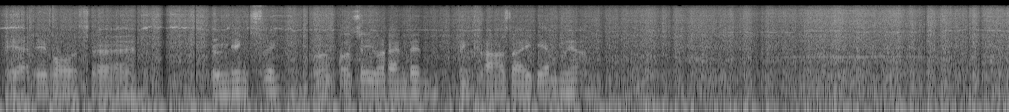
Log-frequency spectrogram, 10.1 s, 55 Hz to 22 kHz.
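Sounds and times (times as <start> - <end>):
motorcycle engine running: 0.0 - 10.0
wind noise on microphone: 0.0 - 10.0.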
